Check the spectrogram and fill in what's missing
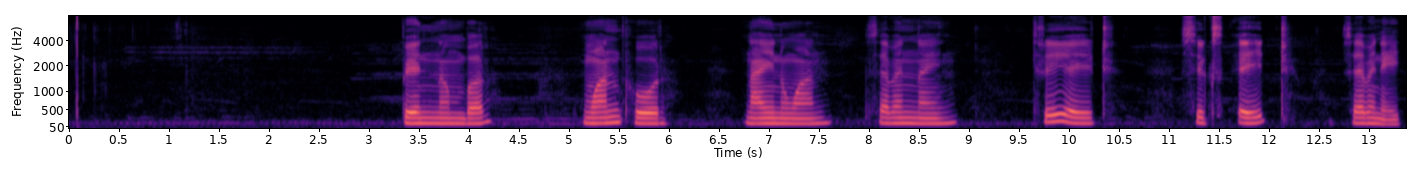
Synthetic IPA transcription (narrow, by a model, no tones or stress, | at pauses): penːəmbəɾ | wanpʰoɾ | naɪnwan | sebenːaɪn | t̪ʰɾieʈ | sikseʈ | sebeneʈ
